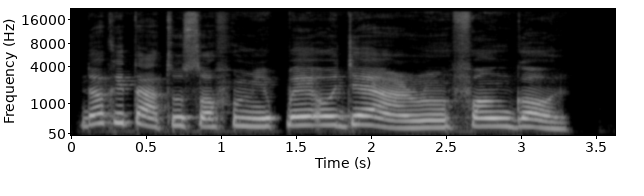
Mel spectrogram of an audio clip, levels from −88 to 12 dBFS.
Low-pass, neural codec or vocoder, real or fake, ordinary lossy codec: none; none; real; none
